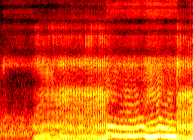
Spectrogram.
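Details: A long, droning, slightly tonal snore on the in-breath from a sleeping St. Bernard whose allergies are acting up; snoring.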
